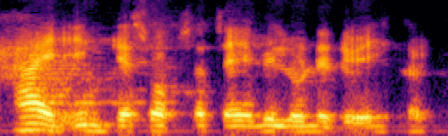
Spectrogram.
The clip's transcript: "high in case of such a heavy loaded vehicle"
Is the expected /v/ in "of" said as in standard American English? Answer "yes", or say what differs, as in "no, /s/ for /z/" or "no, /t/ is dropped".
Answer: no, /p/ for /v/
